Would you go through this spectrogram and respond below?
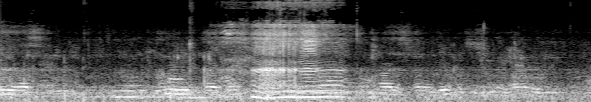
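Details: Adult man, the filmer's dad, asleep: rough, rattling snoring with irregular croaking and snorting sounds, in a quiet room.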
